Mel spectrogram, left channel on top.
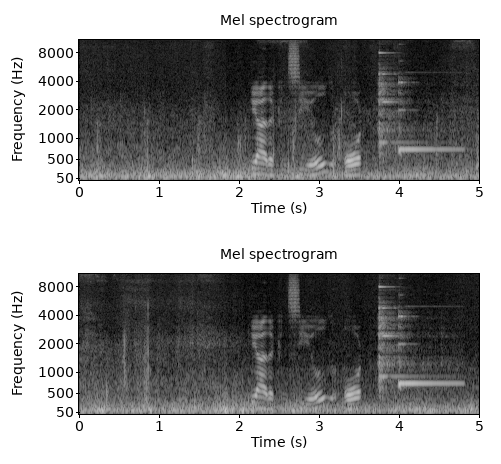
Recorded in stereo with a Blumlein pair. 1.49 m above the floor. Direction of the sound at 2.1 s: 5° left.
